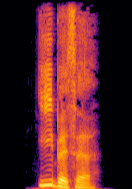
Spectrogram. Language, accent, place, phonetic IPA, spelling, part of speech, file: German, Germany, Berlin, [ˈiːbɪsə], Ibisse, noun, De-Ibisse.ogg
- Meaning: nominative/accusative/genitive plural of Ibis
